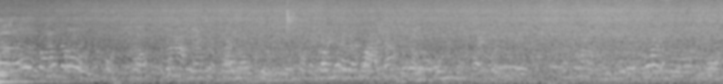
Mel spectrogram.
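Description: A crowd of women chatter in the background.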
